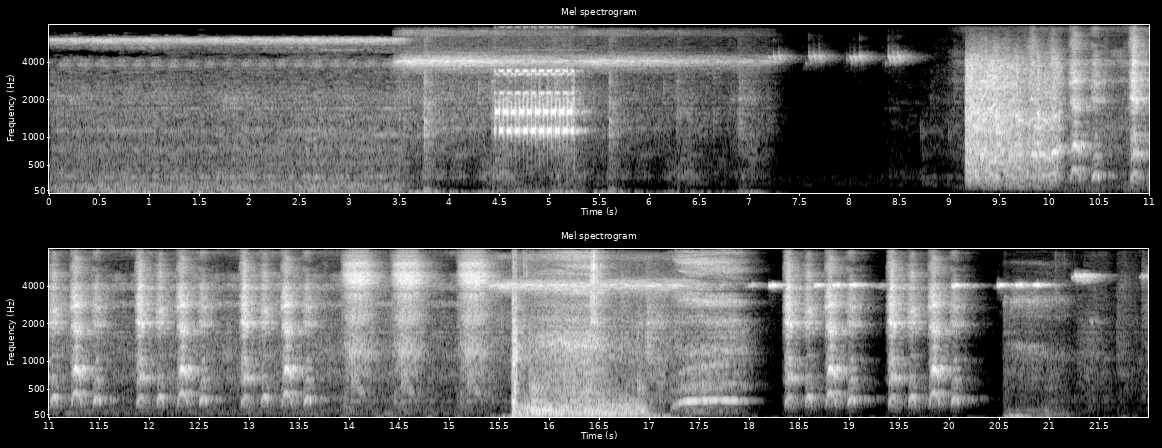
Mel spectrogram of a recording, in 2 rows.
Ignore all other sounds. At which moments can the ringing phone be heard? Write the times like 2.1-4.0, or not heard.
4.5-5.3, 9.2-10.2, 15.6-17.0.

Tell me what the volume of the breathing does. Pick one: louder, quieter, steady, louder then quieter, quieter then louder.
steady.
